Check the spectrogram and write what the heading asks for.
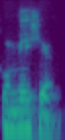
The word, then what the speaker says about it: Omohia: It's actually pronounced Omohia, but hello, can everyone hear me?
